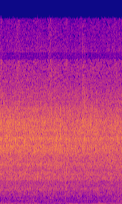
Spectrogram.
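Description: Food sizzles and fries in a hot pan with oyster sauce caramelizing, a dense steady crackle close up with faint rhythmic stirring scrapes and no voices.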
